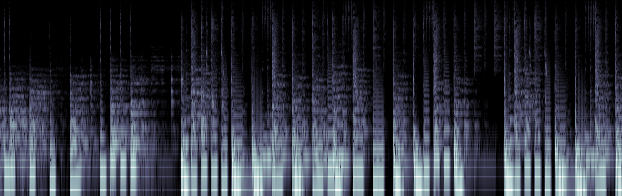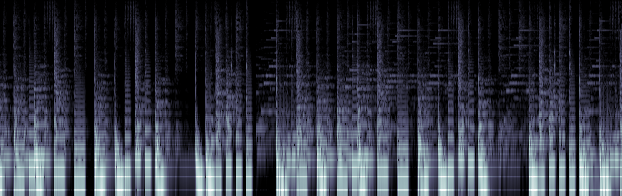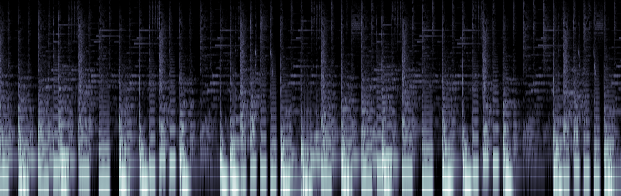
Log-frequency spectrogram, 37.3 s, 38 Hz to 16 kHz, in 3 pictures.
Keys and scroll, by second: 2.1 ctrl+space, 3.4 ctrl+z, 4.9 ctrl+a, 7.0 ctrl+space, 9.6 ctrl+z, 11.6 ctrl+space, 22.7 ctrl+s, 24.8 ctrl+space, 29.8 ctrl+space, 31.4 ctrl+space, 32.6 ctrl+space.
